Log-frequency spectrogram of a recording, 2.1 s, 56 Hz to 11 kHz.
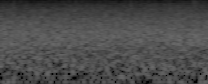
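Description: Rain in the farming game Farming Simulator 25, a faint even hiss of steady rainfall without pauses or other sounds.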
